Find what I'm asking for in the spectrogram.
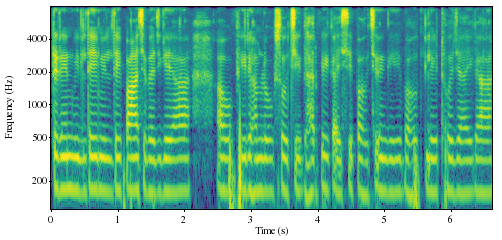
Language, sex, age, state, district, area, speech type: Hindi, female, 45-60, Uttar Pradesh, Jaunpur, rural, spontaneous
